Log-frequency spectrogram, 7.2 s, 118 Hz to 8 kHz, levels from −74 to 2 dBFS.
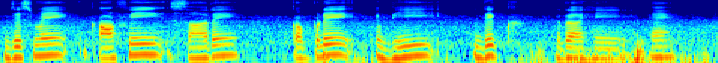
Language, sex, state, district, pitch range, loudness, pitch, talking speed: Hindi, female, Madhya Pradesh, Umaria, 165-200 Hz, -19 LUFS, 180 Hz, 65 wpm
